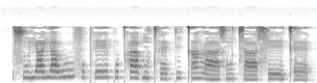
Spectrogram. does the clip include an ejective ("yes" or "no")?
yes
